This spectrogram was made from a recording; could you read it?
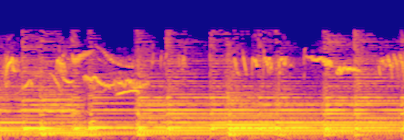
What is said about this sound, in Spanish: ¿qué son estos pajaritos? El verano, la primavera.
